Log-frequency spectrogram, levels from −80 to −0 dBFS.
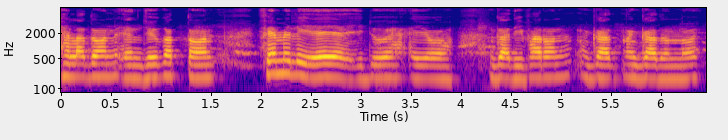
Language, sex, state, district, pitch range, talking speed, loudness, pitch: Chakma, male, Tripura, West Tripura, 175-190 Hz, 95 wpm, -16 LUFS, 180 Hz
